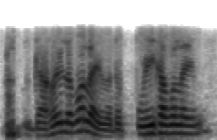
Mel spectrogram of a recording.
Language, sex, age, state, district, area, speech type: Assamese, male, 30-45, Assam, Biswanath, rural, conversation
